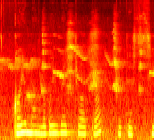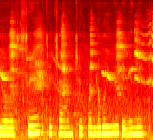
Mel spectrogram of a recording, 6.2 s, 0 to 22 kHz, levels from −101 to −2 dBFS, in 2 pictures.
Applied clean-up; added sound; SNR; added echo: none; Bird; 12 dB; none.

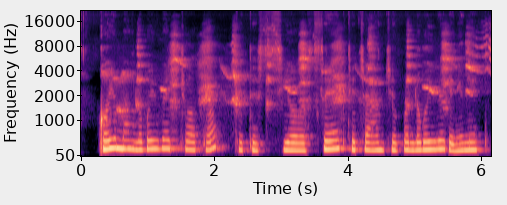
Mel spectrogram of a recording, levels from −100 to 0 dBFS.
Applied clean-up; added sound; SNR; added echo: neural mask model Resemble Enhance denoiser.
